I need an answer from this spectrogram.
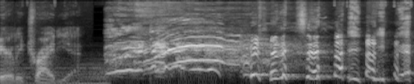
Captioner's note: laughing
